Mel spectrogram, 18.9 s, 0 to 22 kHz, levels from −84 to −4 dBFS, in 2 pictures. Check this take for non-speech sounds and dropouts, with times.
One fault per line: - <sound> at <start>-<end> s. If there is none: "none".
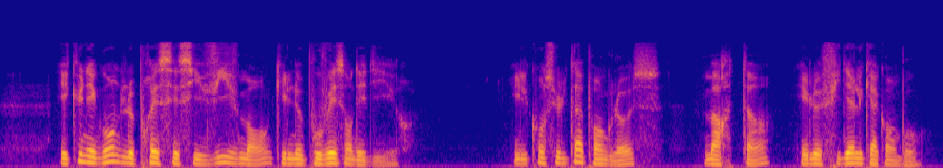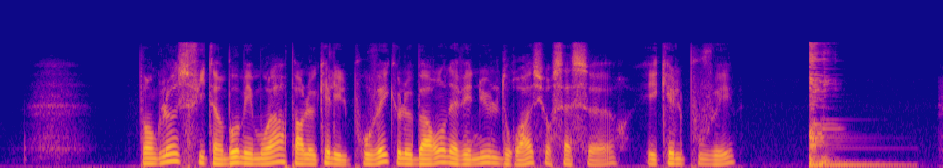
- thud at 17.5-18.6 s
